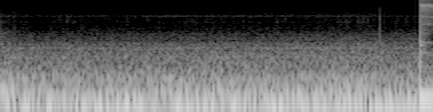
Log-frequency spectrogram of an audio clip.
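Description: Steady low rumble of a car driving along a road, heard from inside the cabin.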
